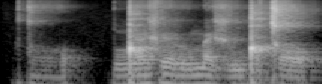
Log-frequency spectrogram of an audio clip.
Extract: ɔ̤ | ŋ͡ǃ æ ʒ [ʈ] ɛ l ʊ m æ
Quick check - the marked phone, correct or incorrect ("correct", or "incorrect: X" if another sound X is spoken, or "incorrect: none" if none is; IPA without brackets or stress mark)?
incorrect: ɾ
